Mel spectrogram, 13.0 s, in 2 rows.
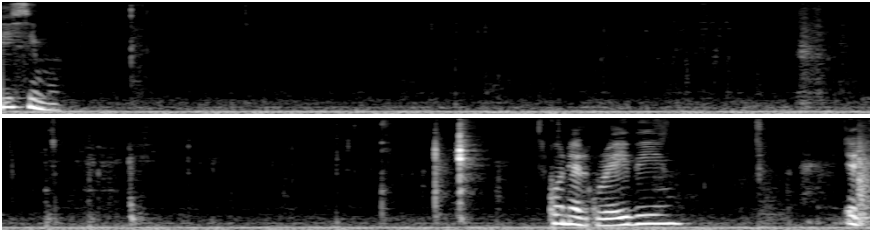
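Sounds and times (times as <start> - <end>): low hum: 0.0 - 13.0
person chewing: 0.5 - 10.6.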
